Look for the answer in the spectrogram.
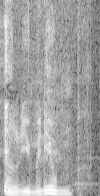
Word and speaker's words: aluminium: Would you like to know how we say aluminum in Britain? Aluminium.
